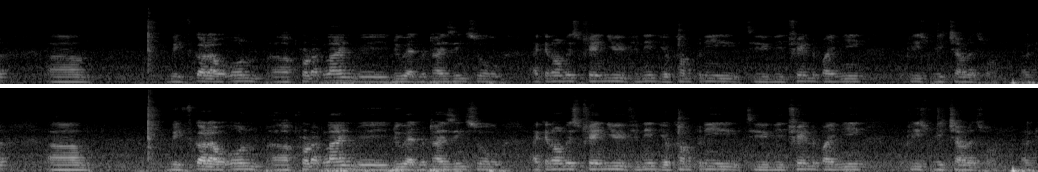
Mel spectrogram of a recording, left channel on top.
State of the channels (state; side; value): quieter; left; 9.1 dB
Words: We've got our own product line. We do advertising, so I can always train you. If you need your company to be trained by me, please reach out as well.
